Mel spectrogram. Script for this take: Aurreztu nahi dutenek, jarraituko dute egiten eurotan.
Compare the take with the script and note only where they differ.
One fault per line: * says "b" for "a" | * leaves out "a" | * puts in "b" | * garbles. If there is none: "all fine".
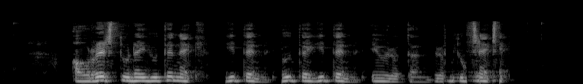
* says "egiten" for "jarraituko"
* garbles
